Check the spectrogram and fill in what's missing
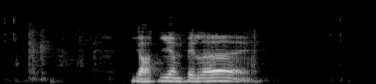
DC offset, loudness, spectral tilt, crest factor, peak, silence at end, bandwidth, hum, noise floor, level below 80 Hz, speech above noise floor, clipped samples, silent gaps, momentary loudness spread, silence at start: under 0.1%; -19 LUFS; -7.5 dB/octave; 18 dB; -4 dBFS; 1.2 s; 9.8 kHz; none; -71 dBFS; -70 dBFS; 53 dB; under 0.1%; none; 14 LU; 0.3 s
